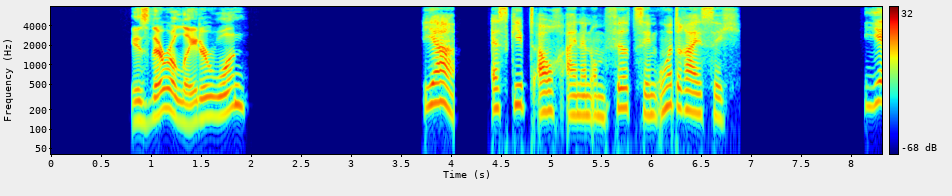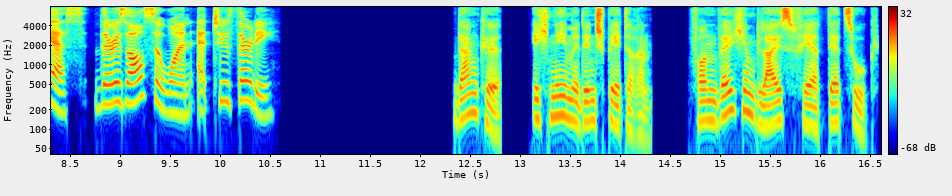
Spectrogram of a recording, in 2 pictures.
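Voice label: At the Train Station - Dialogue (with translations), German; de-en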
